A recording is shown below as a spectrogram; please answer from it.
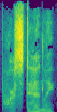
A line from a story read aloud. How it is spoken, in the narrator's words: she murmured, with a kind of agony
